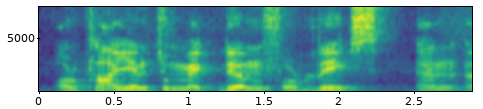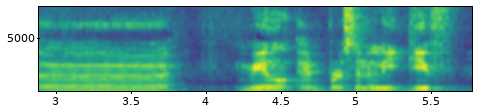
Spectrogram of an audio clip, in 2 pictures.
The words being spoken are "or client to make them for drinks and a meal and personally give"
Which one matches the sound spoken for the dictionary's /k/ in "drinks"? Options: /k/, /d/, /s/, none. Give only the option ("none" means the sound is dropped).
none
